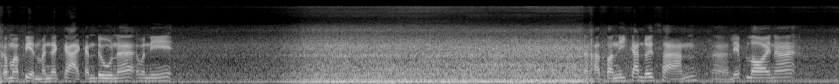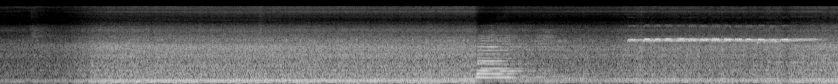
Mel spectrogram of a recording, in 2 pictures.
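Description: A diesel train engine rumbles steadily close by.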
